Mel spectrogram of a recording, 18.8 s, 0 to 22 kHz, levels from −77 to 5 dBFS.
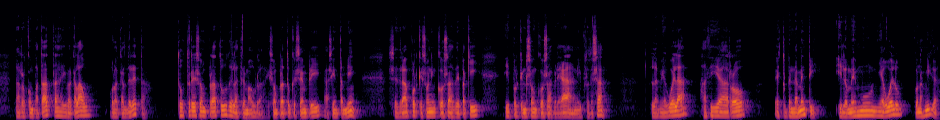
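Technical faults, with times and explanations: No technical faults can be heard in this speech recording.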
